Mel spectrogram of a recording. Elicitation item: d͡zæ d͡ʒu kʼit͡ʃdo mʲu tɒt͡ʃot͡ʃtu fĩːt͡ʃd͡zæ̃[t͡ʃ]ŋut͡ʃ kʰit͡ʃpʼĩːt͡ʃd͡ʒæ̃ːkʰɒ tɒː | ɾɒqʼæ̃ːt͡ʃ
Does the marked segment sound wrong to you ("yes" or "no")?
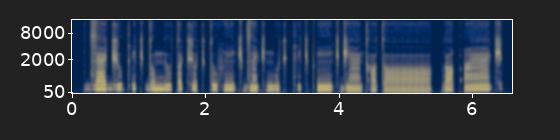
no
